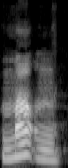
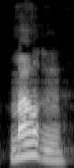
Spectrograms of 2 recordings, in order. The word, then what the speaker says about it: mountain: part so we say mountain and you have to pronounce the n the t and the n all together so practice that the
